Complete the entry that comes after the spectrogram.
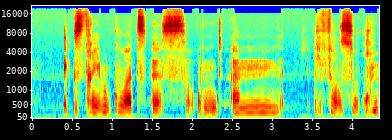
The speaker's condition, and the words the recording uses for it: Spasmodic dysphonia. Es gibt ja auch die Momente, wo ich wirklich komplett mich durchstottern muss.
